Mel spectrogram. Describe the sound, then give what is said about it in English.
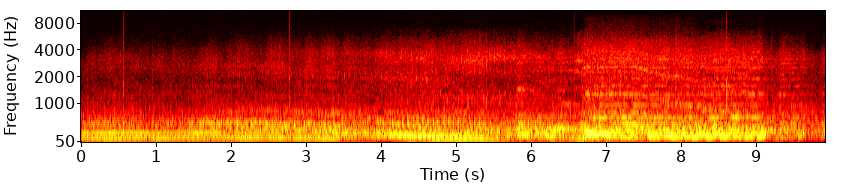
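Engine drone of a powerful seaplane coming in to land, a loud, steady hum with strong low harmonics that shifts to a brighter, slightly louder tone about two-thirds of the way through. “As the powerful seaplane bearing Shanghai Lil and her captors, Karnak the Killer and Koa, made a safe landing”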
